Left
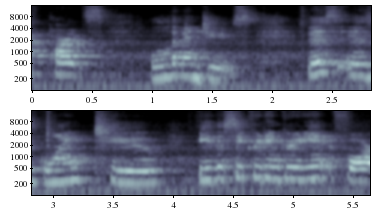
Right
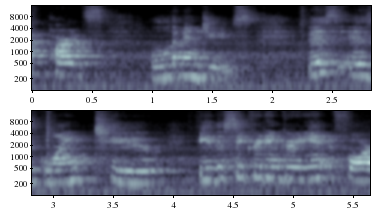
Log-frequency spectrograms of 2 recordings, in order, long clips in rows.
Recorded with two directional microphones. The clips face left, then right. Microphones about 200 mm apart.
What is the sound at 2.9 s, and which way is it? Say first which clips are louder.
A woman's voice: left 3 dB; 35° left (ahead or behind).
